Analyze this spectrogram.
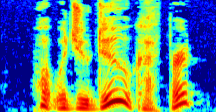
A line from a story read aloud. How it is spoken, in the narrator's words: his mother asked anxiously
